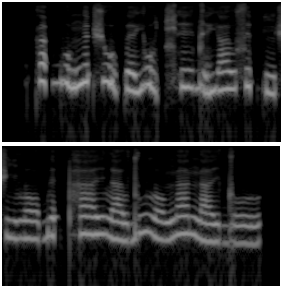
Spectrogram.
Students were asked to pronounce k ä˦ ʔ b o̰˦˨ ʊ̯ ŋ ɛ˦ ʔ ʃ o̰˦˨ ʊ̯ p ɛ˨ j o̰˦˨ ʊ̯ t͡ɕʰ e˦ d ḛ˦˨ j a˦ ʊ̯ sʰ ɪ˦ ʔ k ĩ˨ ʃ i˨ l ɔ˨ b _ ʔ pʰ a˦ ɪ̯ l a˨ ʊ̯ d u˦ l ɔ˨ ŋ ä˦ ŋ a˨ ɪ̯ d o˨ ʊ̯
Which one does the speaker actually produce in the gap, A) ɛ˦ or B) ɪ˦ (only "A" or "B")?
A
